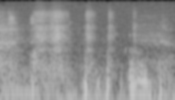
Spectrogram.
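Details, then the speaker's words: A tired sleeping puppy snoring in the background: soft, noisy snorting breaths in short bursts with faint room noise. "is over there snoring you can hear that in the background our little podcast buddy um he's just a tired puppy he got all wound up earlier so he he's probably spent most his energy today he's done passed out"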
